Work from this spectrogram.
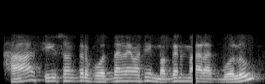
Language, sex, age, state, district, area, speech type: Gujarati, male, 30-45, Gujarat, Ahmedabad, urban, conversation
